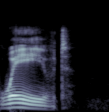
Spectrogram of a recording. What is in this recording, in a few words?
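"waved", US English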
